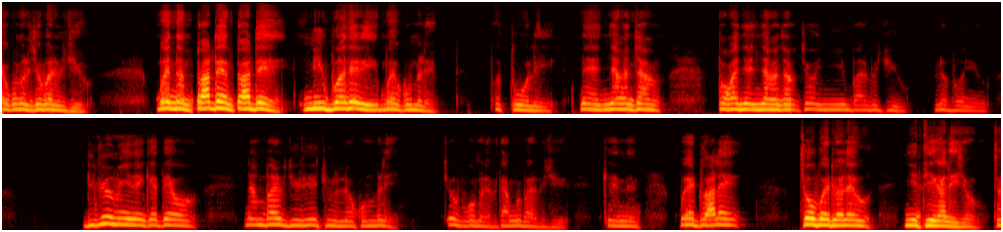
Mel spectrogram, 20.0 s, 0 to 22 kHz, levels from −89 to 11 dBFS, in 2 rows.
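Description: Around 3.05 to 3.19 s, 5.31 to 5.49 s, at 6.23 s, and again at 13.03 to 13.29 s, you get a lost packet rebuilt from error correction. Packets went missing, but the next ones carried low-bitrate backup copies, so the decoder filled the holes instead of leaving gaps. Those stretches sound grainier and noisier for a moment, with the top end sagging a bit. The longest patch, at 13.03 s, fits about seven lost packets.

From 7.88 s to 17.81 s the speech suddenly drops about 10 dB, loses everything above 11.4 kHz, and sits over a new noise floor roughly 55 dB down. There's no silence at the change, just an abrupt shift to a duller, smaller sound. That's likely the input switched to a poorer device, since a second mic would have its own narrower band, level and hiss. The full sound returns at 17.81 s.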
